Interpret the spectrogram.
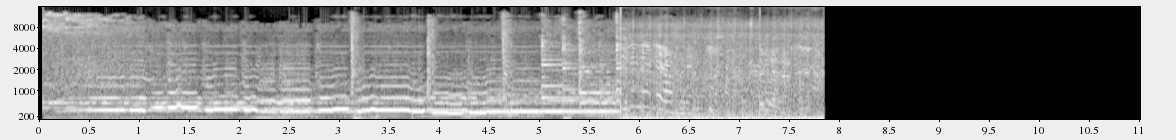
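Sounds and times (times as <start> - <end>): people talking: 5.4 - 7.9
loud steady low rumble: 5.8 - 7.9.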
